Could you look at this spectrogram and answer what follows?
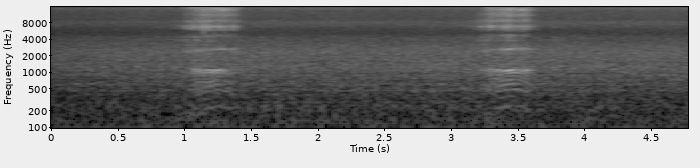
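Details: Snoring during sleep: two rough snores about two seconds apart over steady room noise.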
